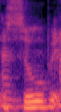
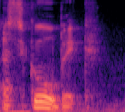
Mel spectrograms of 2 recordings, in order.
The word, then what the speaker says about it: ascorbic: here of exorbic acid a school is it absorbit how do you pronounce that ascorbic yeah yeah some of them as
